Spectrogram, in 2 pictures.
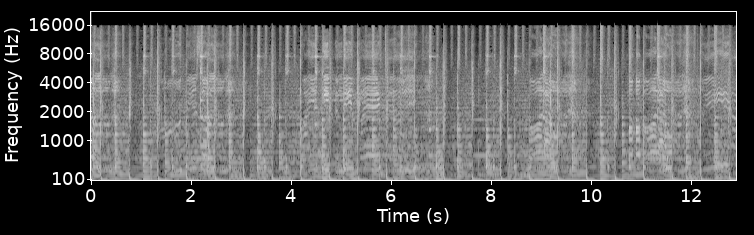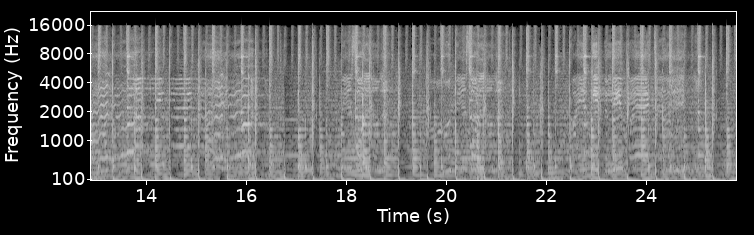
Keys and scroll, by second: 0.0-0.3 typing, 3.7 Escape, 8.4 typing, 9.4 Return, 12.5 Return, 14.1 BackSpace, 16.6 typing, 21.2-22.0 typing, 22.3 Return, 24.2 Return, 25.4 Return, 25.5 ctrl+a.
